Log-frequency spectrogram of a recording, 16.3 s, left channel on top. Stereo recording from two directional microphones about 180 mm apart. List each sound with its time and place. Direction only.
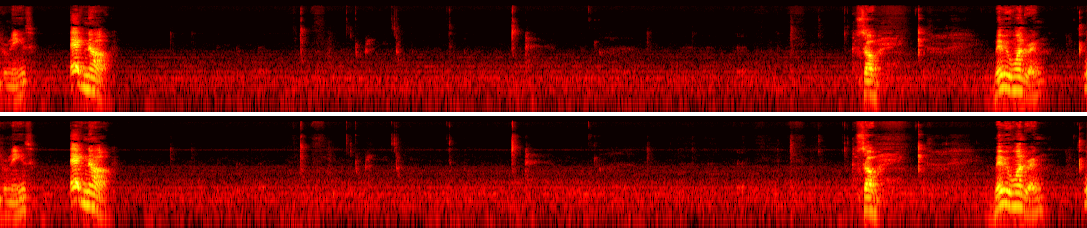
0.1 s a man's voice: 15° right (ahead or behind)
12.7 s a sound: 15° right (ahead or behind)
14.9 s a man's voice: 20° right (ahead or behind)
